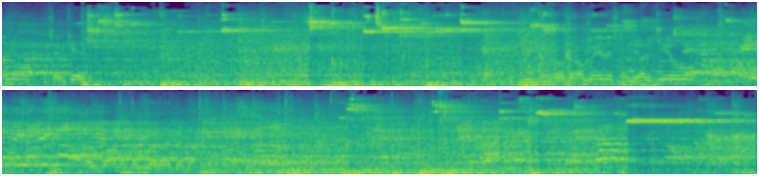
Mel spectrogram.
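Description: Sneakers squeak sharply on a hardwood court in an echoing hall.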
